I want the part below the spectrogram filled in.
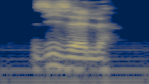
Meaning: plural of zyzel
- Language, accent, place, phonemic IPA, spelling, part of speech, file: French, France, Lyon, /zi.zɛl/, zyzels, noun, LL-Q150 (fra)-zyzels.wav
